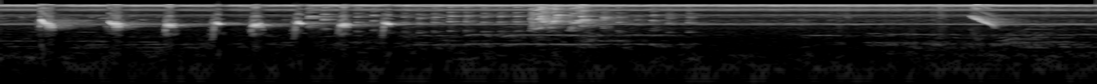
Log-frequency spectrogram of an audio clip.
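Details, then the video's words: Sooty-headed bulbul in energetic song in the rapid-fire 'tembakan' style, unedited: a run of seven sharp, high chirps about a quarter second apart, then a brief buzzy burst and one downslurred note. "KICAUAN KUTILANG SUTRA SUPER GACOR"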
